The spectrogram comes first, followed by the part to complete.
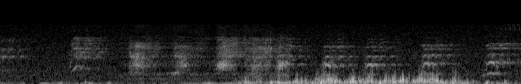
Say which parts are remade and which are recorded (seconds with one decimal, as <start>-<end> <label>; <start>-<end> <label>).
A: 0.0-1.2 recorded; 1.2-2.9 remade; 2.9-5.2 recorded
